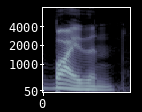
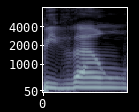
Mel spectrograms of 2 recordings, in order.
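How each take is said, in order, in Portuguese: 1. O nome é dito com sons ingleses. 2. O nome é dito com sons portugueses.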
